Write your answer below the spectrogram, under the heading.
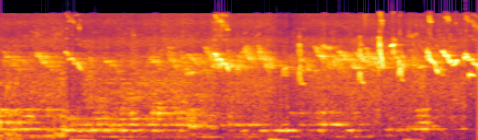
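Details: Yellow kecial, a competition bird, singing rapid 'ciak' notes: quick high twittering chirps, with low droning coos and faint thuds in the background.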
